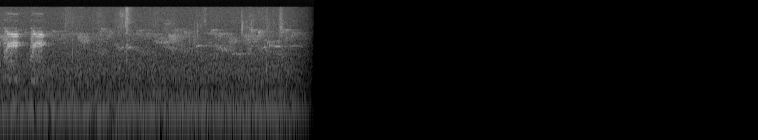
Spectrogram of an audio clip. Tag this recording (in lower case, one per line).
quack
animal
